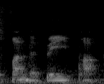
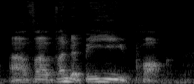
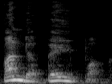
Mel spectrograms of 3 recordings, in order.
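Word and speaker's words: Vanderbijlpark: Like I used to call this Thunder Bay Park. Vunder bay park. Uh so it's a fun bay park.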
